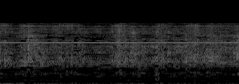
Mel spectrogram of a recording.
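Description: Dremel Stylus cordless rotary tool running at a low speed setting, its bit grinding into a white plastic model part: a steady high whine over an even grinding hiss.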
